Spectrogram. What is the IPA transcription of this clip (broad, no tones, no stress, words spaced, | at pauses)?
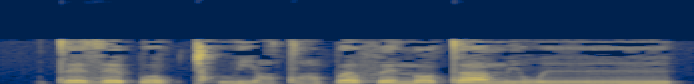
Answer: tɛzɛpopǀʰṳ jɛ̤tˤṳpɐ fɛnɔtami wɨː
